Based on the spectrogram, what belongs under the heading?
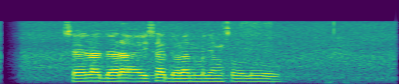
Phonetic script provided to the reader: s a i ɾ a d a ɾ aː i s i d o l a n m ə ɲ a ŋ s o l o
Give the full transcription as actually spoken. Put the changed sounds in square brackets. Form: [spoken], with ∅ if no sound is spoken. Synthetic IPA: s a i [l] a d a ɾ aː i s [a] d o l a n m ə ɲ a ŋ s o l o

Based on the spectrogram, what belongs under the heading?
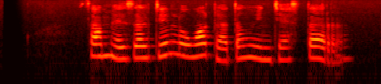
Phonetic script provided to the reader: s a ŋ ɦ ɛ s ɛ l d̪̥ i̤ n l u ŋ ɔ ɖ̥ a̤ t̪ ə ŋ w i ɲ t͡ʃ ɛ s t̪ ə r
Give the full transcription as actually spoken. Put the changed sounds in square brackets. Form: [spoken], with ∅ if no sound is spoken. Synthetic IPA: s a [m] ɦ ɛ s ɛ l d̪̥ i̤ n l u ŋ ɔ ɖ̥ a̤ t̪ ə ŋ w i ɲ t͡ʃ ɛ s t̪ ə r

